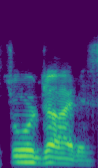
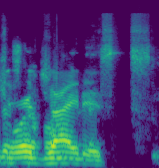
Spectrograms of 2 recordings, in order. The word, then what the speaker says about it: Georgitis: make me pronounce that my last name is georgitis so you can't uh I've heard getis I got you so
